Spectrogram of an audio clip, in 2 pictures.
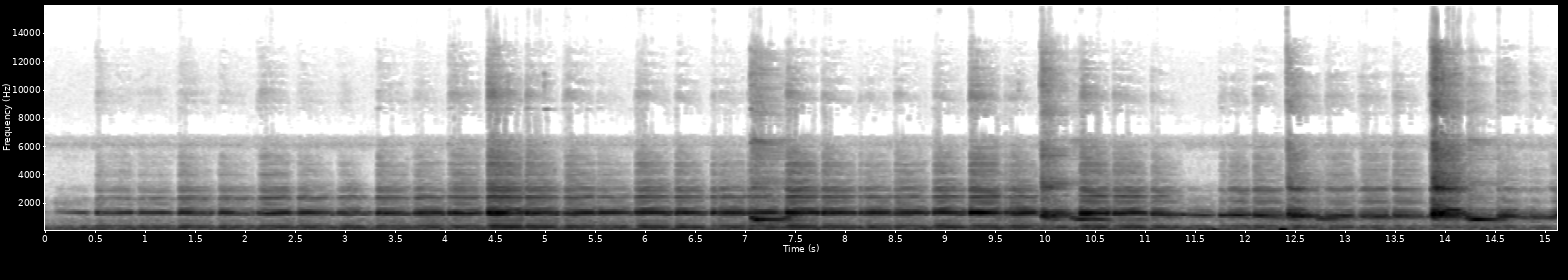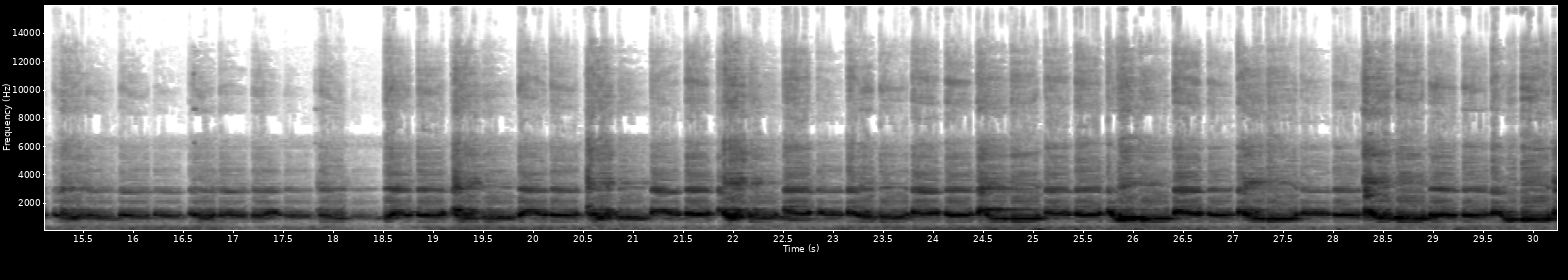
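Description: Vietnamese dan moi jaw harps playing a steady buzzing drone with a singing overtone melody above it. One harp plays alone at first and a second joins, and in the last third the sound gets louder and the overtones shift up and down quickly.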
